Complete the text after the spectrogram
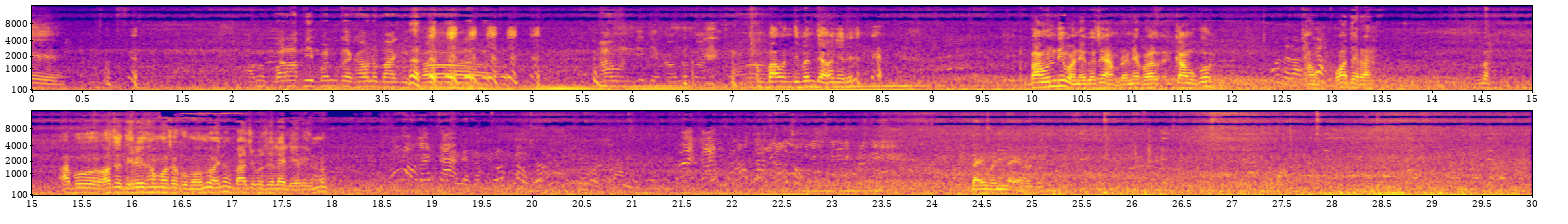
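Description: Traffic rumbles along a street outdoors.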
